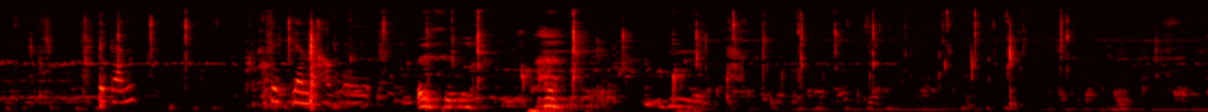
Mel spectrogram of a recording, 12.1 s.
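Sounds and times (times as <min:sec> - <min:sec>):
wet chewing and lip-smacking: 0:05.7 - 0:11.9.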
